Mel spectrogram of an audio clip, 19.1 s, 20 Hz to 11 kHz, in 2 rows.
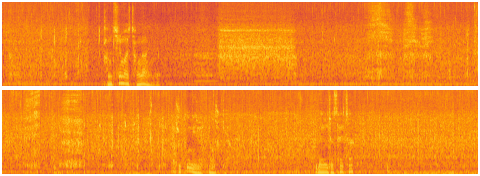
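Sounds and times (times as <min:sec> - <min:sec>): person chewing and slurping: 0:00.0 - 0:01.7, 0:07.2 - 0:13.1
stew simmering and bubbling: 0:00.0 - 0:19.0.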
